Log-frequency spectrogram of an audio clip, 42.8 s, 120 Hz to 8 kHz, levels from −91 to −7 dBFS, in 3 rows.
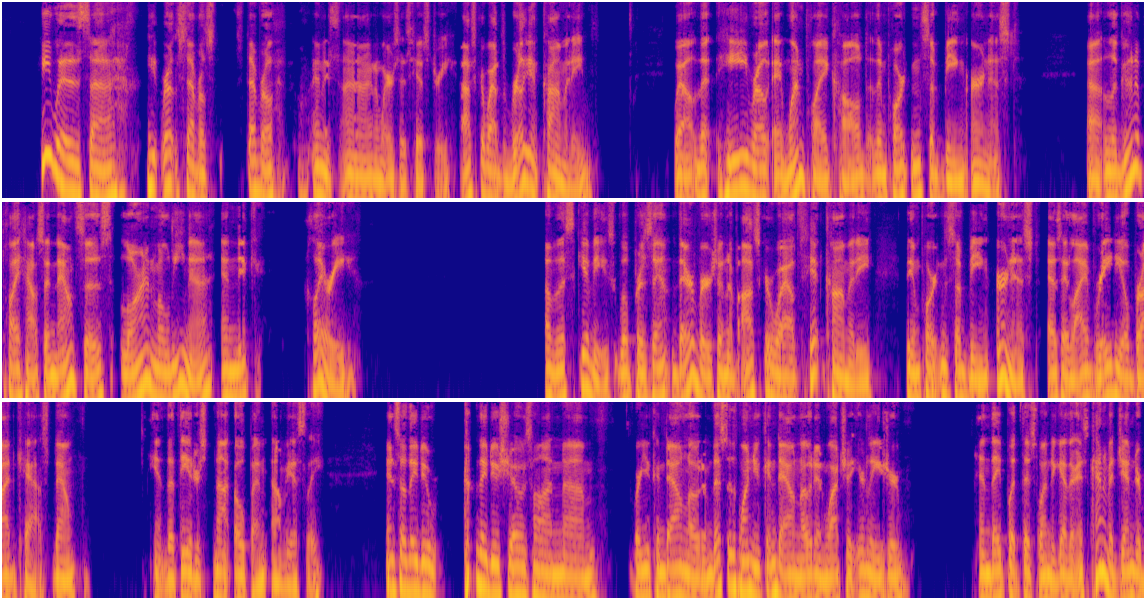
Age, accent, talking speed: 50-69, American, 145 wpm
